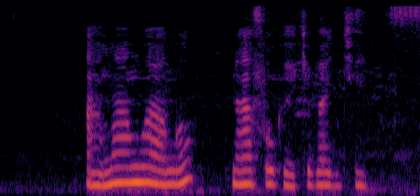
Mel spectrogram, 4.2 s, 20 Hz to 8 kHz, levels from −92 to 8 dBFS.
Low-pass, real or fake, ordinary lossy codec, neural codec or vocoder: 7.2 kHz; real; MP3, 48 kbps; none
